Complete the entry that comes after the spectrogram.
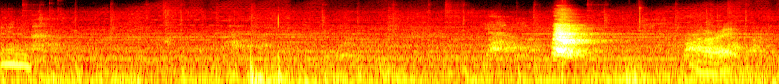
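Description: A dog barks a few times in the background during a tabletop wargame session, one loud sharp burst standing out among softer yips, with low room noise and quiet talk around it.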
